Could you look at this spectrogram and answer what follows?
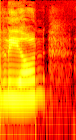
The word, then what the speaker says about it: Lheon: This artist is called Leon. It's actually Leon. I don't know why I said it like that. It's spelled L-H-E-O-N.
